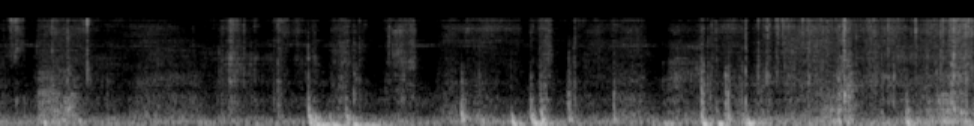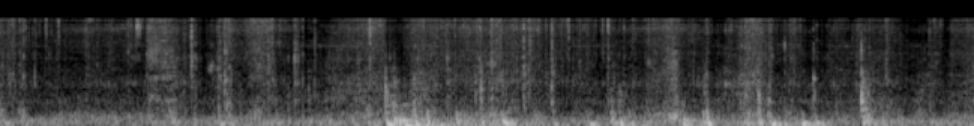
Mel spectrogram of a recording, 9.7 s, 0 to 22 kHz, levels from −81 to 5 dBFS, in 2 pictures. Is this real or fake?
fake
